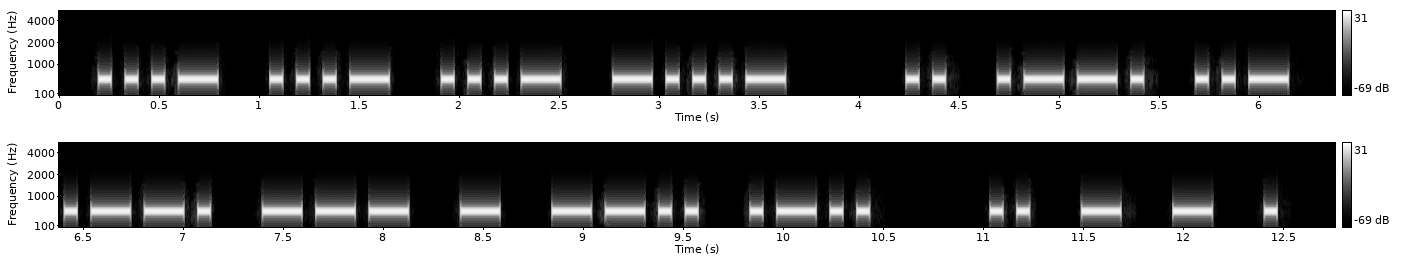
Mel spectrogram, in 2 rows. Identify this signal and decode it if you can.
Morse code, heard as a keyed tone, about 18 wpm, 550 Hz. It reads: VVV<BT> IPUPOTZL ITTE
